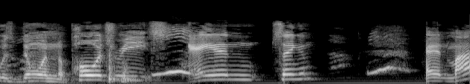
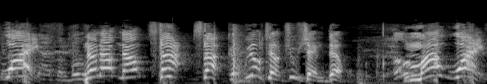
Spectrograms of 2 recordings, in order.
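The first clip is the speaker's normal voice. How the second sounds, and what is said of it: Yelling. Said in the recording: “Why are you yelling”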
